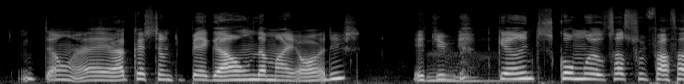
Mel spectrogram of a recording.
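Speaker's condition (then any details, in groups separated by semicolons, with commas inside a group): Cerebral palsy; diparetic form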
